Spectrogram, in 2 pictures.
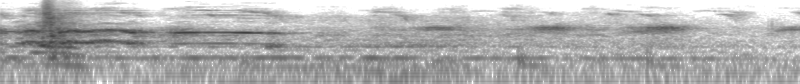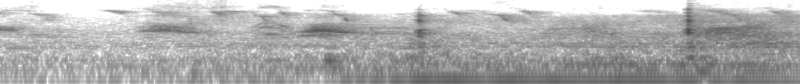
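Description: Faint bird calls: one long held call in the first second and a half, then a series of short calls repeating a little under twice a second.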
